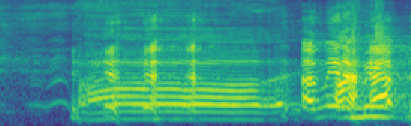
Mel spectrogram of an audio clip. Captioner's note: laughing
